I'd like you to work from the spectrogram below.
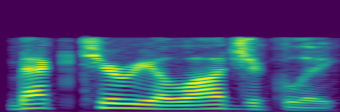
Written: bacteriologically

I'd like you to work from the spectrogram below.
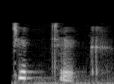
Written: ticktick

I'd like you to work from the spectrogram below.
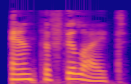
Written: anthophyllitic

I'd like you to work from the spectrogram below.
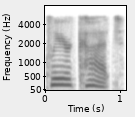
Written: clear-cut

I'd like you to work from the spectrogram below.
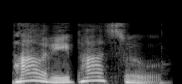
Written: pari passu

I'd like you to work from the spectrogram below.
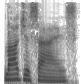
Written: logicize

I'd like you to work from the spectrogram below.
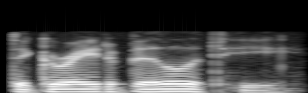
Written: degradability

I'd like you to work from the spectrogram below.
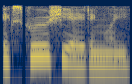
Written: excruciatingly

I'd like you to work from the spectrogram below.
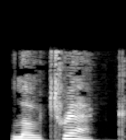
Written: Lautrec

